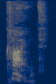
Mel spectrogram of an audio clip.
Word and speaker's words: kind: 카인드 해도 되지만 뒤에 D는 들릴 듯 말듯 하는게 좋다고 했죠. kind 친절한 물론 종류라고 쓰신 분도 맞는 겁니다.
